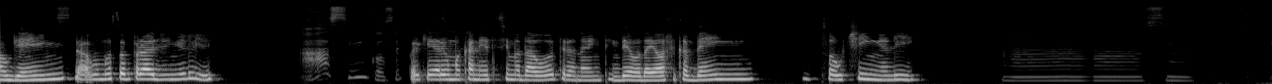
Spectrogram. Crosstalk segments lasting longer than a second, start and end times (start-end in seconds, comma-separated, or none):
4.1-5.3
